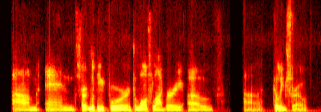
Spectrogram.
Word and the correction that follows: Cagliostro: which I'm sure I'm saying wrong, and I even tried to spell it phonetically, folks. – Cagliostro. – Cagliostro, thank you.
